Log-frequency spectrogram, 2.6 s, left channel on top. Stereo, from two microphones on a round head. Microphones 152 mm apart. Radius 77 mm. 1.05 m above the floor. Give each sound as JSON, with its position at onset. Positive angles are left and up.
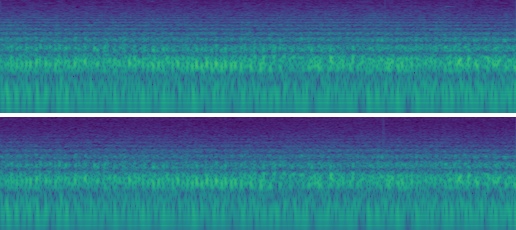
{"t": 0.0, "sound": "a helicopter", "side_deg": 70}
